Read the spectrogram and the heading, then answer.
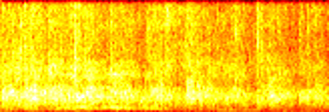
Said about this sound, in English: Very good. For those listening, we've been training our audience tonight how to applaud and how not to applaud.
